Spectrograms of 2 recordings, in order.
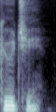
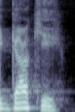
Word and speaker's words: Gucci: yeah that's why she doesn't say gucky oh okay you learn something every day adrian yeah something every day but uh yeah i thought she was just making fun of italians and how they pronounce gucky but i guess i'm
